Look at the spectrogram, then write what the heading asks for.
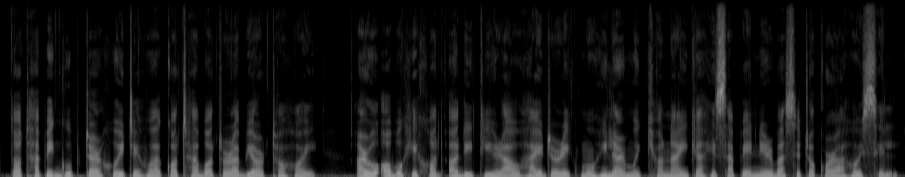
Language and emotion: Assamese, neutral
